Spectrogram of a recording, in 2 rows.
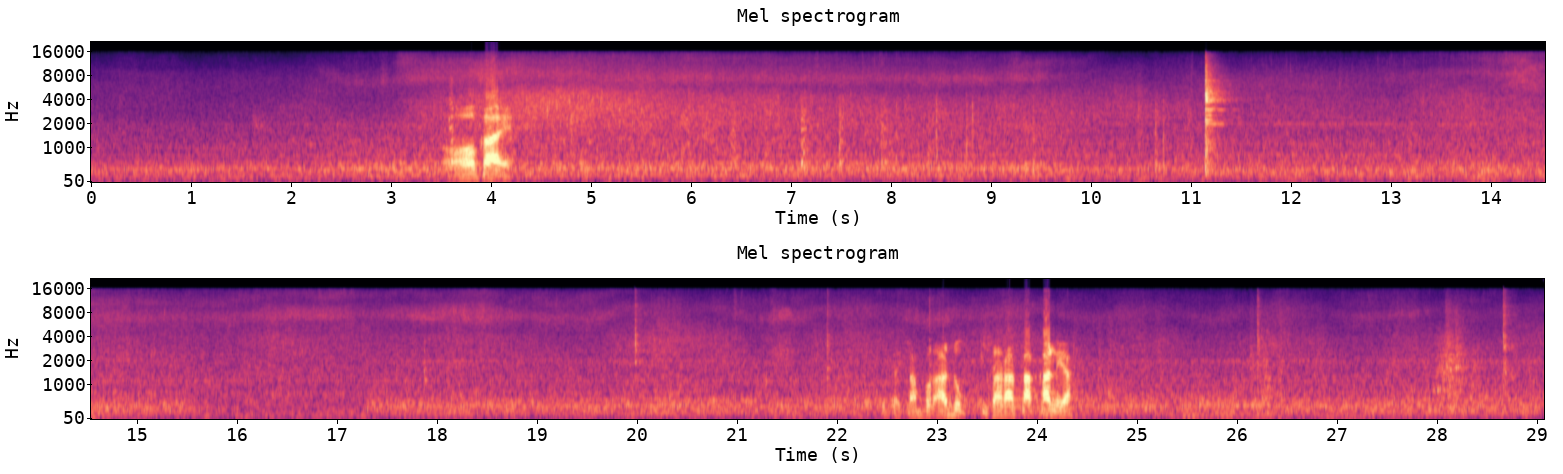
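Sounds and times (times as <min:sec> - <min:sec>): paste sizzling in hot oil: 0:03.0 - 0:09.8
sharp metallic clang: 0:11.1 - 0:11.6.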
